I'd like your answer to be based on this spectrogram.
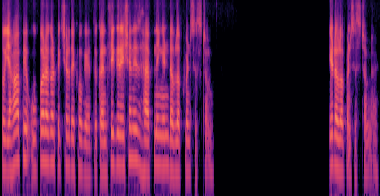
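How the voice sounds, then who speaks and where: A man's voice: on the high side, little pitch movement, unhurried, creaky, long pauses, clean tone, no room sound, dull audio. A man with an Indian accent, an instructor explaining ideas step by step in a live online class, repeating terms and asking rhetorical questions. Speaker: SAP training instructor.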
